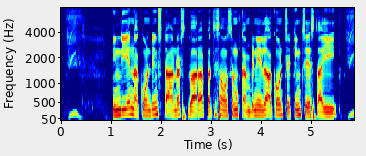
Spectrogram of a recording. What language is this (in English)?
Telugu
